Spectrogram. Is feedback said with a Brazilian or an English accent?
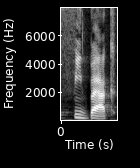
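English. Said the English way, with no added vowels. "se em inglês é feedback"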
